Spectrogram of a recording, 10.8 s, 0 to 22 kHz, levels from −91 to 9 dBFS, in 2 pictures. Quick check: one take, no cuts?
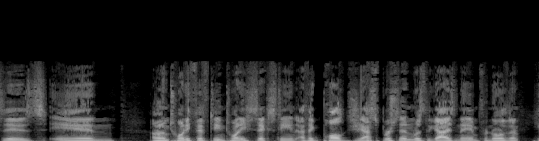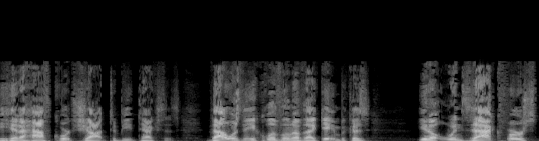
no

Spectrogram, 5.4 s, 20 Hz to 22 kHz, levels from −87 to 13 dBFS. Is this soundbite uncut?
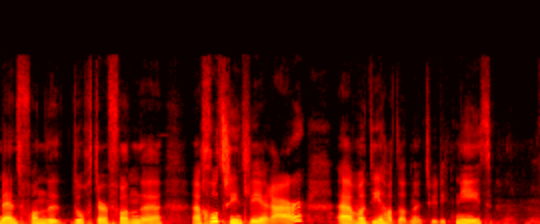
yes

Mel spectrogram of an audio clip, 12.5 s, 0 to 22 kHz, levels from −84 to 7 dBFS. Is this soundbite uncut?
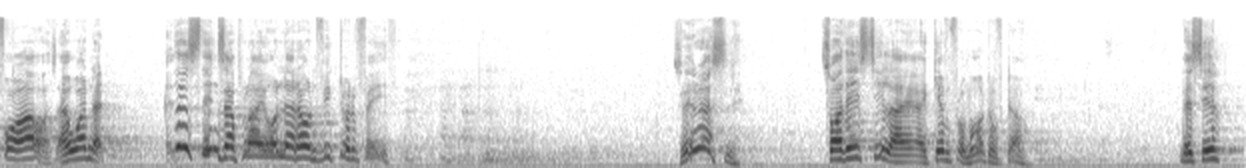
no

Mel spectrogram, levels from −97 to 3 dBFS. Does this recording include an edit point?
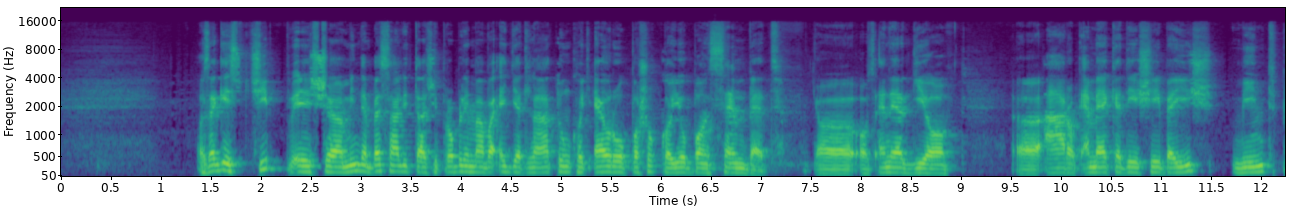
no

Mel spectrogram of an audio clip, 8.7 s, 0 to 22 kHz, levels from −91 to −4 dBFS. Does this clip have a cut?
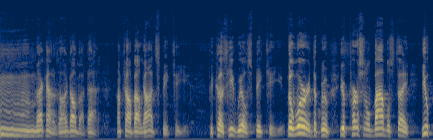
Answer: yes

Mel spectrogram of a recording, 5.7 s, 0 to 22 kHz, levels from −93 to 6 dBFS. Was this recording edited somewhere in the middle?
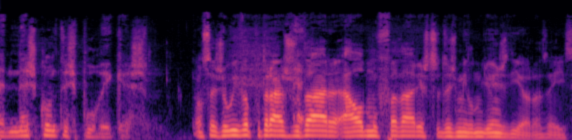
no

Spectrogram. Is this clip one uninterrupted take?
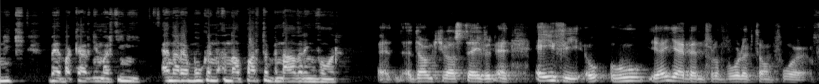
no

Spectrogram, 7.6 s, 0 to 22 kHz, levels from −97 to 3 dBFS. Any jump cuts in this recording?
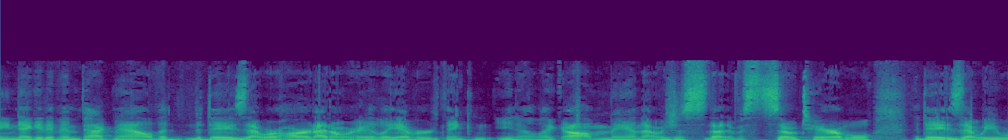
no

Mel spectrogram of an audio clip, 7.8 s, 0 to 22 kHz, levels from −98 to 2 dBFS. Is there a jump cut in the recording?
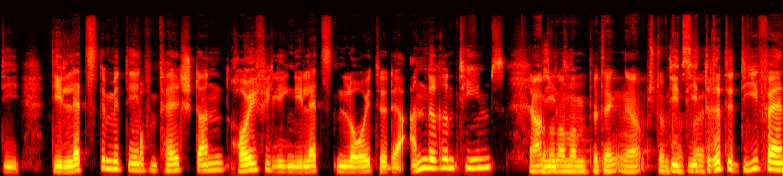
yes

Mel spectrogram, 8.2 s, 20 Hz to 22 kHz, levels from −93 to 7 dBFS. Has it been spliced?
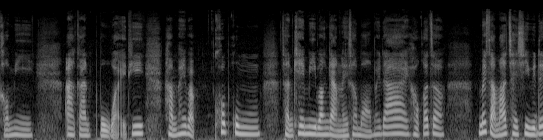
no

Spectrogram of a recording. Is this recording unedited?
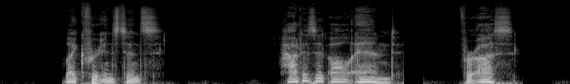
yes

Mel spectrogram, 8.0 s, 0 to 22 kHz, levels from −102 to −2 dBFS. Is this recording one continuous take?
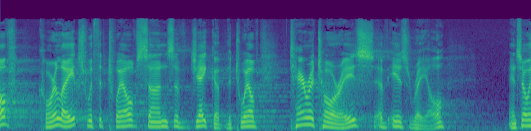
yes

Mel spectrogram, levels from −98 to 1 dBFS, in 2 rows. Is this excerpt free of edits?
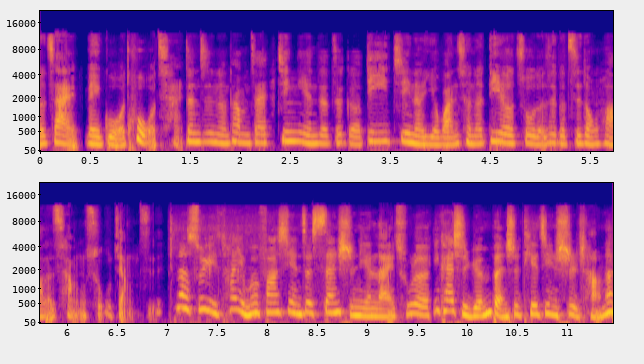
yes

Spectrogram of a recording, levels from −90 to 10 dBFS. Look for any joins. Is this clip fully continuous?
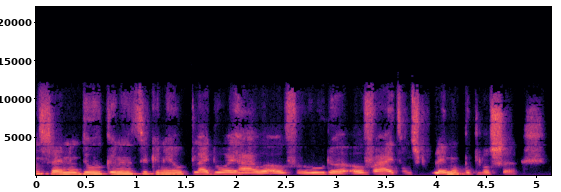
yes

